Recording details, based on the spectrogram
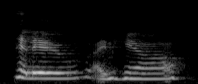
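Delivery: loud, fake, put-on princess accent. Coming back on camera as the positivity princess to say hi: put-on accent. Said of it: "I don't know why I pull out that accent".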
